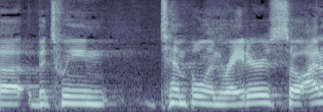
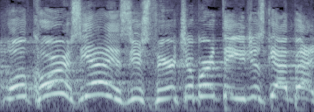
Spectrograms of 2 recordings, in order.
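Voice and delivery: cheery agreement; 7 semitones higher than usual. Retold or imitated. Churchgoers answering the birthday news, high and cheery. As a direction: humor her warmly and brightly. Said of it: "we're like".

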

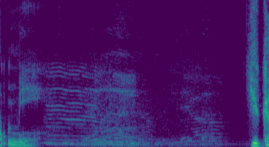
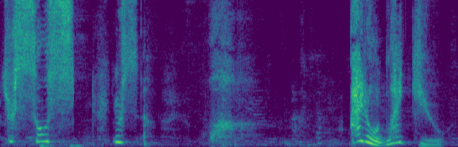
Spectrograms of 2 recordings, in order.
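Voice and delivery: self-disgust; 10 semitones higher, 4 dB quieter than usual. Retold or imitated. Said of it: "we look at ourselves in the mirror and go".

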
